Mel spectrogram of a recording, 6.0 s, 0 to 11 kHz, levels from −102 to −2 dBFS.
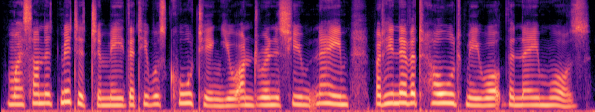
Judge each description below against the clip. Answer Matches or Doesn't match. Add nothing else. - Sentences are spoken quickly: Matches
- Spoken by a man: Doesn't match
